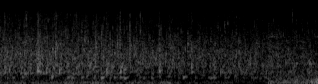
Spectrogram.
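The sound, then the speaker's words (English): A river at Culdaff flows past the site of a 6th-century monastic settlement with a steady, soft rushing and hiss of moving water, continuous and even throughout, heard alone with no voices. “The river flows right past it.”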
